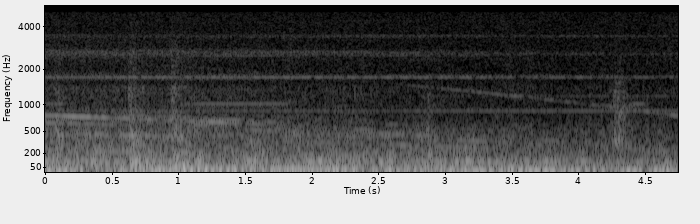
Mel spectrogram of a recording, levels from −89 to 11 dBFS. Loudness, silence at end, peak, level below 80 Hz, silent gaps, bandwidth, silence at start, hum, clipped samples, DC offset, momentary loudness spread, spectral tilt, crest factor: -41 LUFS; 0 s; -20 dBFS; -38 dBFS; none; 5.2 kHz; 0 s; none; under 0.1%; under 0.1%; 8 LU; -9.5 dB/octave; 14 dB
